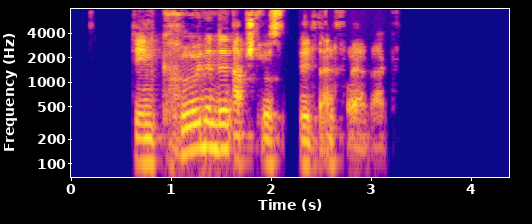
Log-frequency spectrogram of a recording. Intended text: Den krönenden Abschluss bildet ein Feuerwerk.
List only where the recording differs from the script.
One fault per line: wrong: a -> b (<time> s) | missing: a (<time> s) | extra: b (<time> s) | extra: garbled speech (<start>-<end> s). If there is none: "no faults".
no faults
